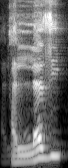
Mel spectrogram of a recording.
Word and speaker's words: الذي: وخلي بالك الذي نطقت باتنين لام ولكن كتبت بلام واحدة، الذي والتي والذين.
